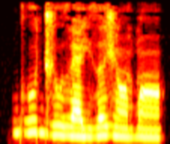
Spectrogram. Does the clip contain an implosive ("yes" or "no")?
yes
